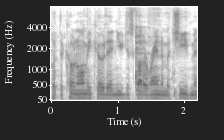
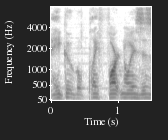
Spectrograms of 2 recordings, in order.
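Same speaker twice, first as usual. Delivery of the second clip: put-on, very quiet voice. Retelling a prank on the wife, imitating saying it real quiet. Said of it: "I'd say in my phone real quiet".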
